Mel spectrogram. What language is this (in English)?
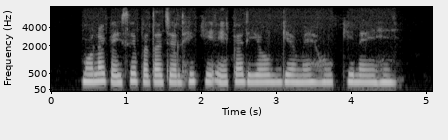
Chhattisgarhi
